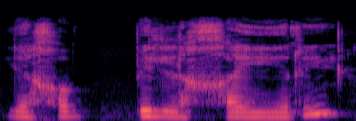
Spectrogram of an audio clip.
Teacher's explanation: ہا حلقہ درمیان سے ادا ہوگی، اس الف کو ہم نے نہیں پڑھنا، خی میں یا لین ہے، خا موٹا پڑ جائے گا، را باریک پڑ جائے گا کیونکہ را کے نیچے زیر ہے۔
